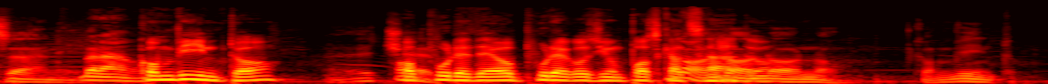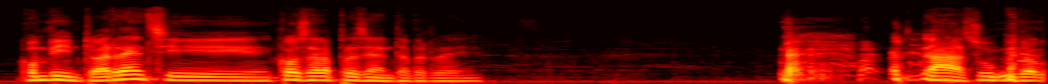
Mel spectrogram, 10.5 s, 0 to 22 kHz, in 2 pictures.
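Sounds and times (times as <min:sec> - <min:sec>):
speech: 0:00.0 - 0:07.8, 0:09.2 - 0:10.4
harsh throaty cough: 0:09.2 - 0:10.4.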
